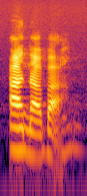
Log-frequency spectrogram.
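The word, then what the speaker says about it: anava (ענווה): And I made the iPad talk so I can know how to say it, exactly how they say it. It's anava. I put on anava.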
